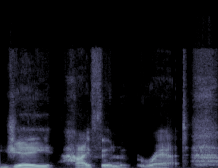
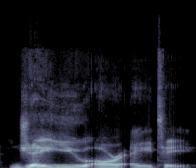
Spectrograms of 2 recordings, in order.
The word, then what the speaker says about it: Jurat: So he called him a J-rat. But passed it off as mispronounced Jurat. So you can see, it kind of got messed up in the pronunciation.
